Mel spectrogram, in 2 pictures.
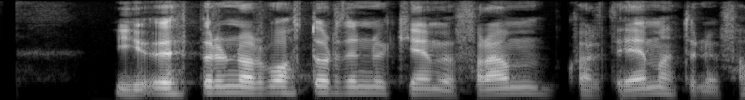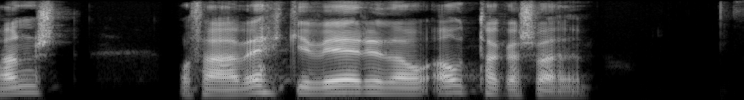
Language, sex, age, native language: Icelandic, male, 60-69, Icelandic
